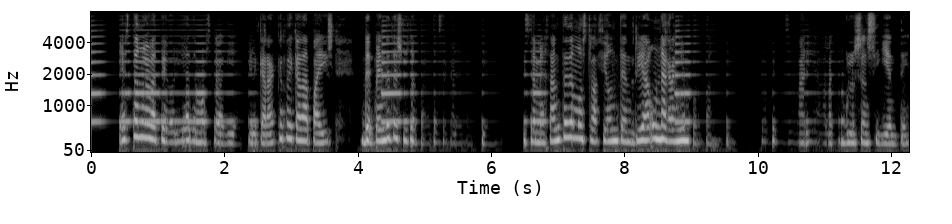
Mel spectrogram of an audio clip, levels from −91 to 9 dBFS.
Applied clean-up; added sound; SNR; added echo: neural mask model RNNoise.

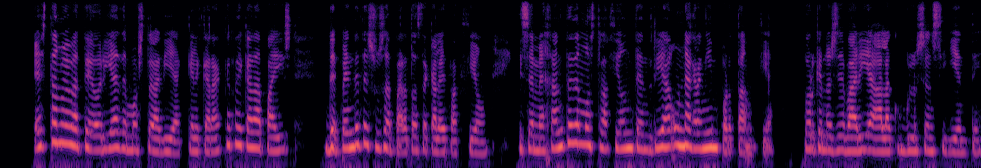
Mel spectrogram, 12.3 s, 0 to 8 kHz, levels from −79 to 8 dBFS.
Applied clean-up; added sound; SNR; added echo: neural mask model Resemble Enhance denoiser.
